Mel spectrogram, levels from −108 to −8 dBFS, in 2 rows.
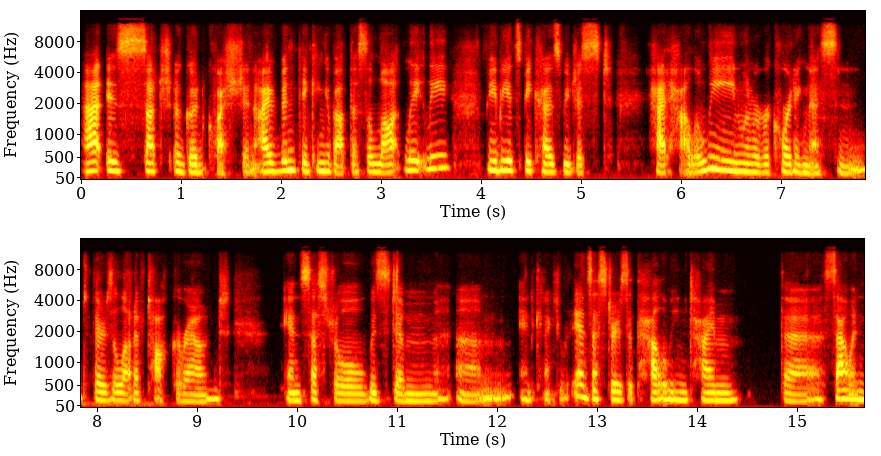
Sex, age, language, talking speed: female, 20-39, English, 170 wpm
